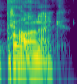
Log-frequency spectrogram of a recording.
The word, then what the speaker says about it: Palahniuk: How do you pronounce it? – I say Palahniuk.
